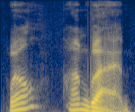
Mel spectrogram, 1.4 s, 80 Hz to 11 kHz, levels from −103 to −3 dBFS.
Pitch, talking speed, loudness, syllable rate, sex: 135 Hz, 180 wpm, -18 LUFS, 4.0 syllables/s, male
